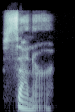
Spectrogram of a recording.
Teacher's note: When a T comes after an N, we just pretend it doesn't exist.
